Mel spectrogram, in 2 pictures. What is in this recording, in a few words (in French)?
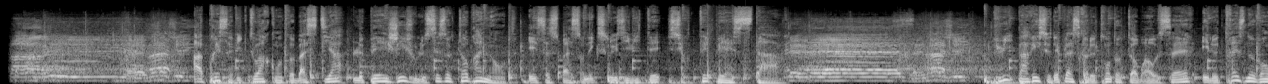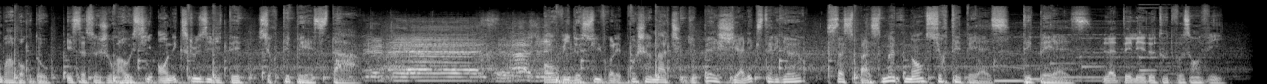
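PUB TPS Star, voix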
